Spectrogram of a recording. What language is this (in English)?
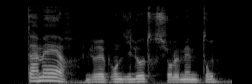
French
